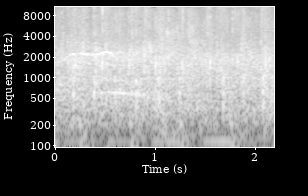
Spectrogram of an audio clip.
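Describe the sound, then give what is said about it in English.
Audience applause at an event, a dense, continuous patter of many hands clapping at a fairly even, moderate level. “Give them a big applause.”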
